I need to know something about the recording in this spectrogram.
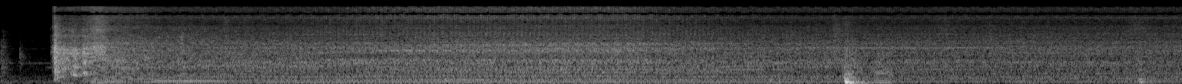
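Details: Third-gen Honda Pilot (2016-2021) after serpentine belt replacement with a Bando 6PK1200: quick crank, clean catch, then a smooth quiet idle with no belt squeal or chirp; runs normally.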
